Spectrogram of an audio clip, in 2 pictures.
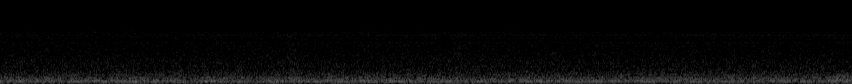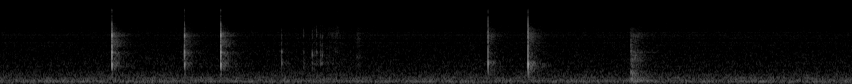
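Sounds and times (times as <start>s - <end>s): sharp clicks: 9.6s - 9.8s, 13.4s - 14.0s.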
